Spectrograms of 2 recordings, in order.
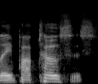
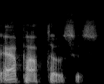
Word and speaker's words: apoptosis: What's called apoptosis, sometimes pronounced apoptosis, programmed cell death, goes up following EMF exposures.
